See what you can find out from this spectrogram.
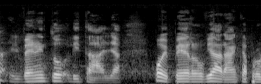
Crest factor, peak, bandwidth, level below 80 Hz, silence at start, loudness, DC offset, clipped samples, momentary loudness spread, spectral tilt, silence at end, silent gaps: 18 dB; 0 dBFS; 18 kHz; -58 dBFS; 0 s; -17 LUFS; under 0.1%; under 0.1%; 7 LU; -4.5 dB/octave; 0 s; none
